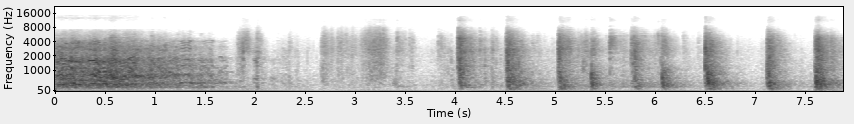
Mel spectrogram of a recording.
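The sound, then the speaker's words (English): A loaf of French bread repeatedly smashes communications equipment, producing many sharp thumps and taps that grow more forceful and regular after a noisy opening. “Just destroying some chaos communication equipment, Chief.”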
